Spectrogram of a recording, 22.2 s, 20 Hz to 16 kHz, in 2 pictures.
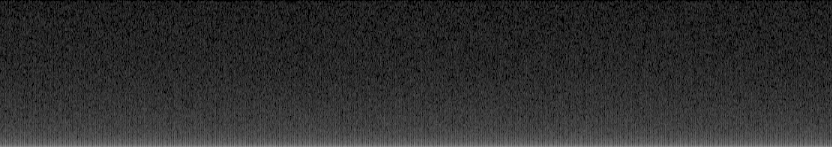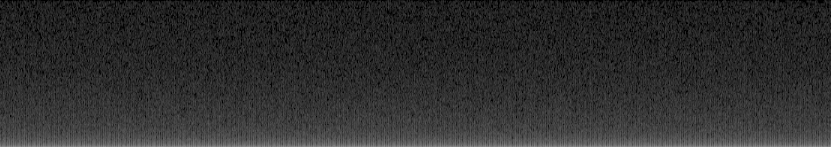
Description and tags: VHS VCR hum A
VHS Hum made in audacity when playing around with frequencies
80s, tape, vcr, vhs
